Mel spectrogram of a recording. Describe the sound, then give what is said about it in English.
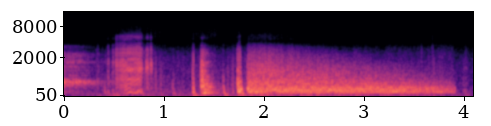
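A puffing gun fires off Quaker puffed wheat and puffed rice. A few sharp pops and bangs lead into a loud, sustained rushing hiss that stops abruptly near the end. “Quaker puffed wheat and Quaker puffed rice are shot from guns. We'd like to show you this process.”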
